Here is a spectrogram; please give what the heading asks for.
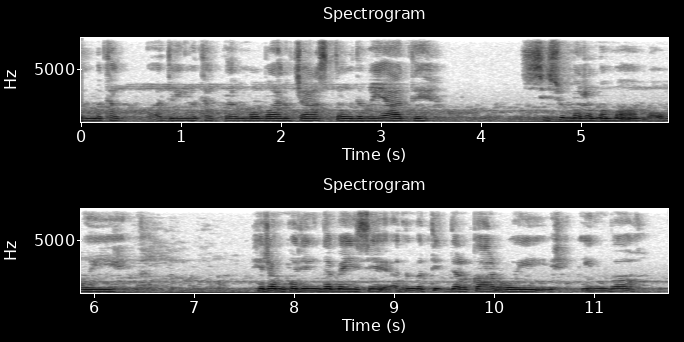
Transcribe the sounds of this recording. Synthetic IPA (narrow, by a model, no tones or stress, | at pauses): mɐtʰɐk̚ | ɐdumɐtʰɐk̚tɐmobajlt͡ʃaɾstɐwdɐbɐjade | sisumɐɾɐmɐmɐ̰ɐmoj | hiɾɐmkʰudiŋdɐmejseɐdumbɐtik̚dɐɾkaɾoj | iŋbɐ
